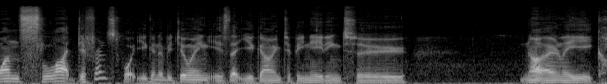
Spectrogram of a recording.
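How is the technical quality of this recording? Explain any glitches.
There is one glitch, a short concealed packet loss between 1.13 and 1.17 s. About 20 ms of audio never arrived at the decoder in time. The receiver covered the gap by extending the sound that came just before it, which filled about 18 ms. It then crossfaded back into the real signal. The result is a brief smear or wobble, where the sound holds still for an instant and then blends back.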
